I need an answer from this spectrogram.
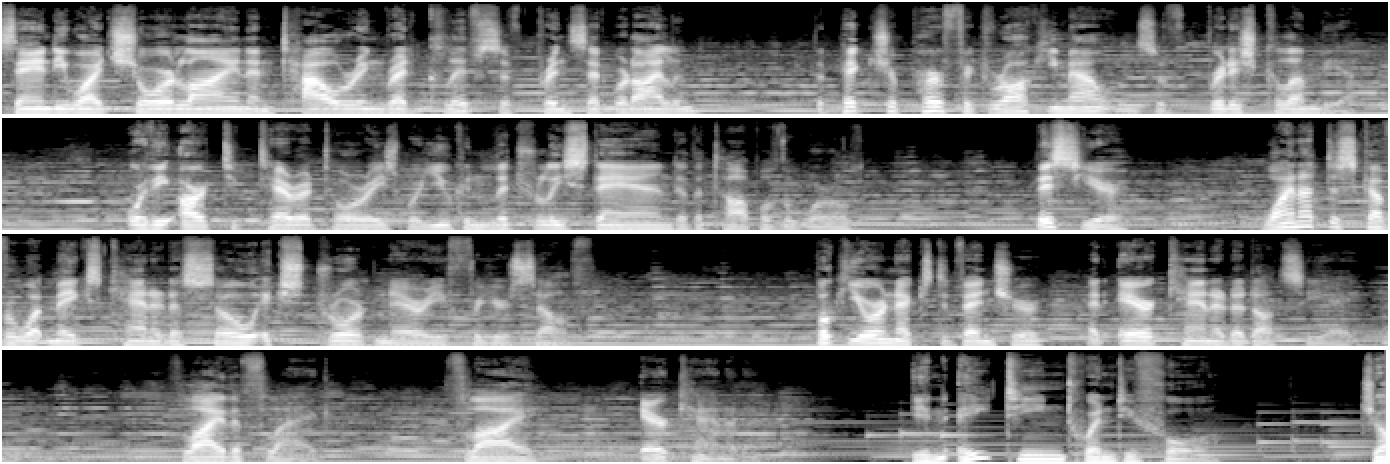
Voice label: commercial, voiceover; commercial reel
